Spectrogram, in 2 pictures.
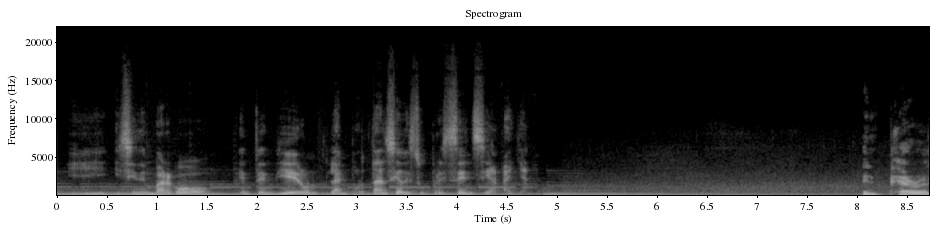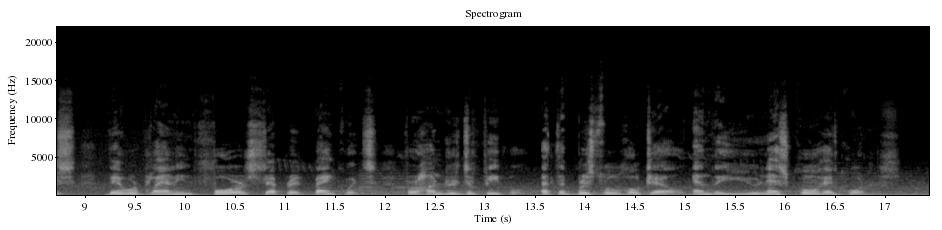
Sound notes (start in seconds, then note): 8.2 in English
